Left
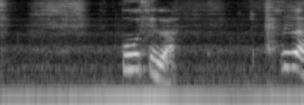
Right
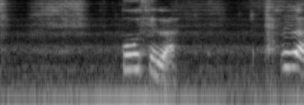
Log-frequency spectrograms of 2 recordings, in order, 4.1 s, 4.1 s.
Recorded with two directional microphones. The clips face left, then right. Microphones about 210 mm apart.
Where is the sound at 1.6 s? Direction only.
10° left (ahead or behind).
